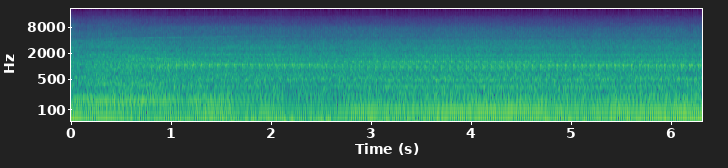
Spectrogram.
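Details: 2001 John Deere 450H LGP dozer, 9,548 hours, hystat drive, at idle: steady, even low diesel rumble with no knocks or misses; it starts right up with no excessive smoking and sounds healthy.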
